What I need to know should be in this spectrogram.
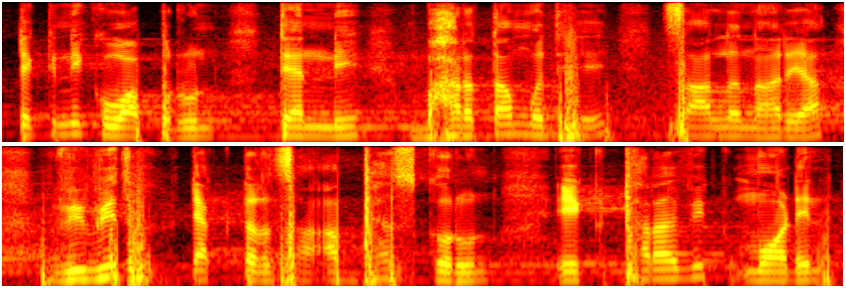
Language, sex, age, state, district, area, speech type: Marathi, male, 18-30, Maharashtra, Osmanabad, rural, spontaneous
